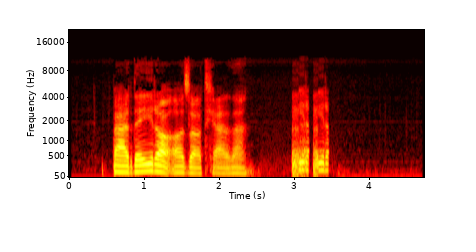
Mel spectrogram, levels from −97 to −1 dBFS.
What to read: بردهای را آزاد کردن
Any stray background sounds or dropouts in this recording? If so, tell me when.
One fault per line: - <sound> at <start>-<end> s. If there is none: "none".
- laugh at 3.0-3.5 s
